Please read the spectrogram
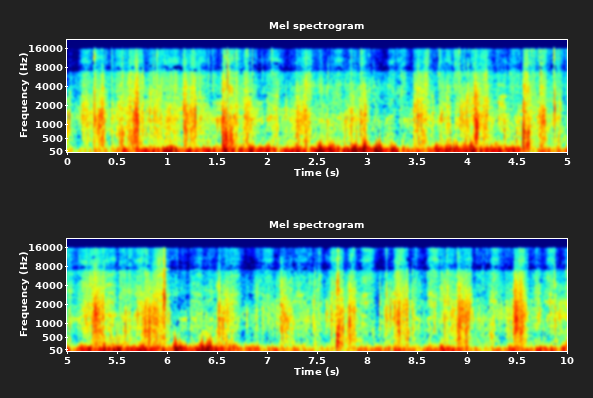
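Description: Footsteps crunching over loose gravel and rocky desert dirt at a walking pace.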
